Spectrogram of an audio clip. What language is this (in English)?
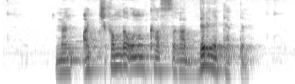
Uyghur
